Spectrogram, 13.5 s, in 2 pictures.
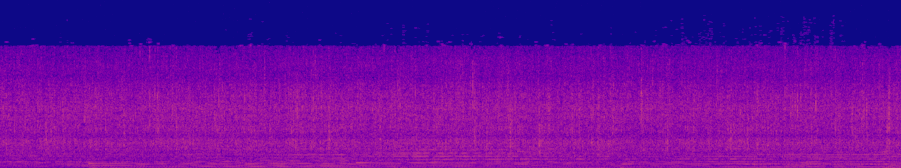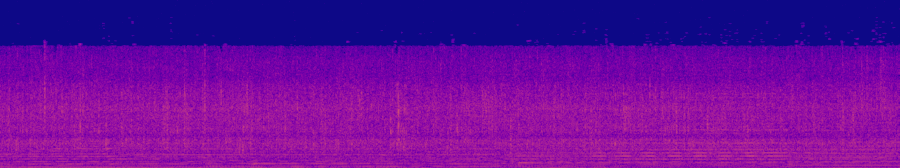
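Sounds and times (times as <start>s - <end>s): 
gentle rain: 0.0s - 13.4s.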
